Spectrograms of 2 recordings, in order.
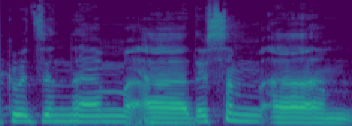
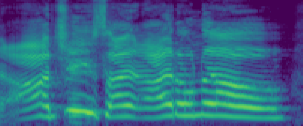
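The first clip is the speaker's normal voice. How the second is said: put-on much higher, louder, slow fretful boy; flustered Mortimer; 12 semitones higher, 11 dB louder, slower than usual. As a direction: fluster and falter. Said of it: "Mortimer's gonna say".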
